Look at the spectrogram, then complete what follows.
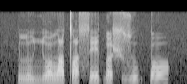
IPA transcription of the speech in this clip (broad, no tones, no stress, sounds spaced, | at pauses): l u ʎ o lˠ o tˤ o s e ɗ ɒ ʃ z u k͡p ɔ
